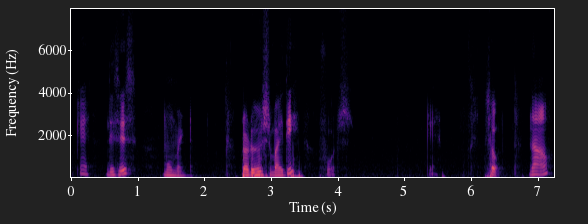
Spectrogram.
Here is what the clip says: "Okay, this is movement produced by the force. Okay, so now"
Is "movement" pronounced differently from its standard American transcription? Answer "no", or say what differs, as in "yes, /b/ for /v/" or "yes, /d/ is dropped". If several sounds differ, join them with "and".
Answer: yes, /v/ is dropped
